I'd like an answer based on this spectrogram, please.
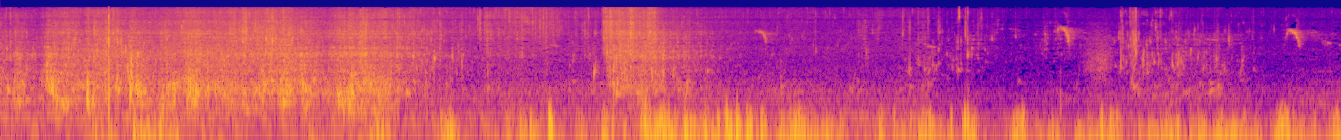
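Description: Water splashing and trickling, busiest in the first three seconds, with a louder splash about halfway through and sparser splashes and low thumps after it.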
